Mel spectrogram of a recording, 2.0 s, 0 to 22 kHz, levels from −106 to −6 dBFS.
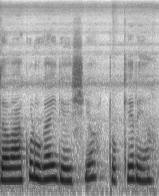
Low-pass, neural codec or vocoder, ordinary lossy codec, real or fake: none; none; none; real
